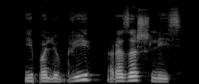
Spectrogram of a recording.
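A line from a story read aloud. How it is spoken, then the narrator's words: Gloomy. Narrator (Russian): добавляет мрачно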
